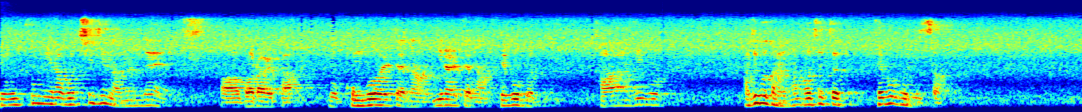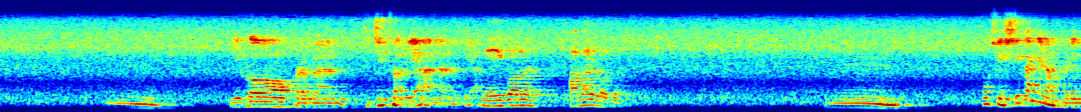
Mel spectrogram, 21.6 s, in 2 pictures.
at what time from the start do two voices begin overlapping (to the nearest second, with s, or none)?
none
